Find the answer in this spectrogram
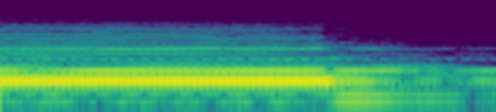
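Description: A Baroque ensemble holds a sustained chord, which is released about a second and a half in, and its reverberation fades away.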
